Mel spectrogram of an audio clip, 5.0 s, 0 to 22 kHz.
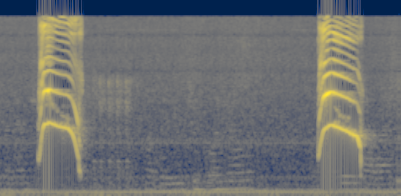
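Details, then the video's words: Kittens crying, used to draw a feral mother into a trap: two loud, bright mews about three seconds apart, each rising then falling in pitch, with a faint low hum underneath. "30 minutes of Kittens Crying"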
